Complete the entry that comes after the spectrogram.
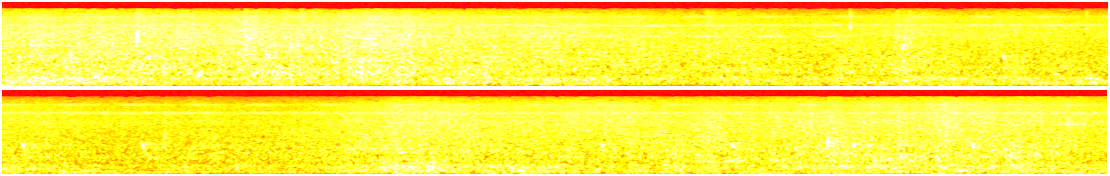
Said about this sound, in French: L'écume tiède se brise sur le sable chaud.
